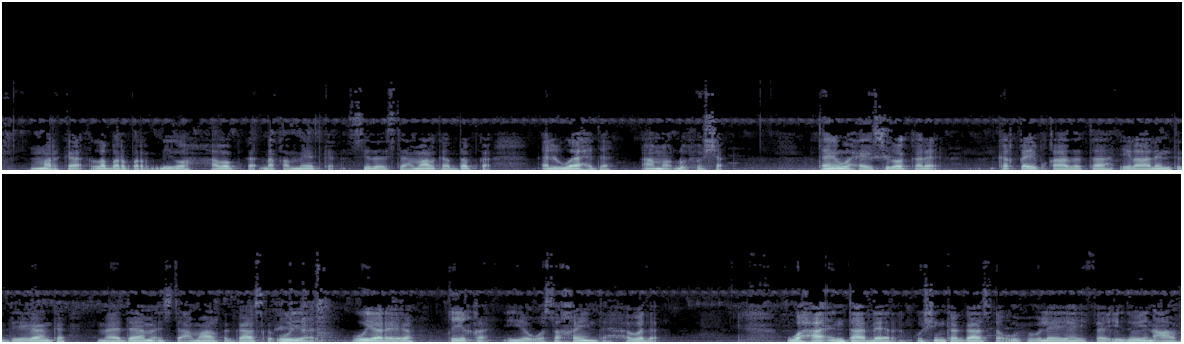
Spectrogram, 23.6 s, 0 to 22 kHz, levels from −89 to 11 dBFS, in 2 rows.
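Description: Throughout the speech, the treble stops dead at about 11.8 kHz. The s sounds swirl and chirp metallically, and quiet detail flickers in and out. This is likely MP3 compression at a low bitrate, starving weak frequency lines and zeroing them frame by frame.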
